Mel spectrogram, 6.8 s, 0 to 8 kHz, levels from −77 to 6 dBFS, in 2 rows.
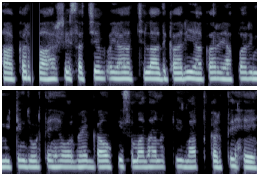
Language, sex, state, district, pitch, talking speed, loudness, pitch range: Hindi, male, Uttar Pradesh, Budaun, 175 Hz, 185 wpm, -17 LUFS, 170-180 Hz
